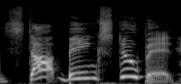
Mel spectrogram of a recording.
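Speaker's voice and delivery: high, slow mock Bulma scold. Bulma scolding Vegeta mid-fight, high slow mock voice. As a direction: scold him slowly from up high. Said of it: "she's like".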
